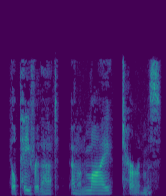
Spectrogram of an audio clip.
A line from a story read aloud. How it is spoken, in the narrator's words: he said in a low, deadly voice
